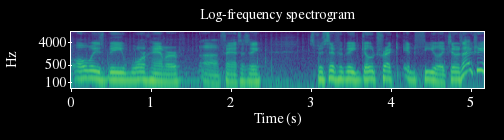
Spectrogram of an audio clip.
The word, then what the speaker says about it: Gotrek: But Gotrek is a dwarf, or Gotrik, I think is how you're supposed to pronounce his name.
